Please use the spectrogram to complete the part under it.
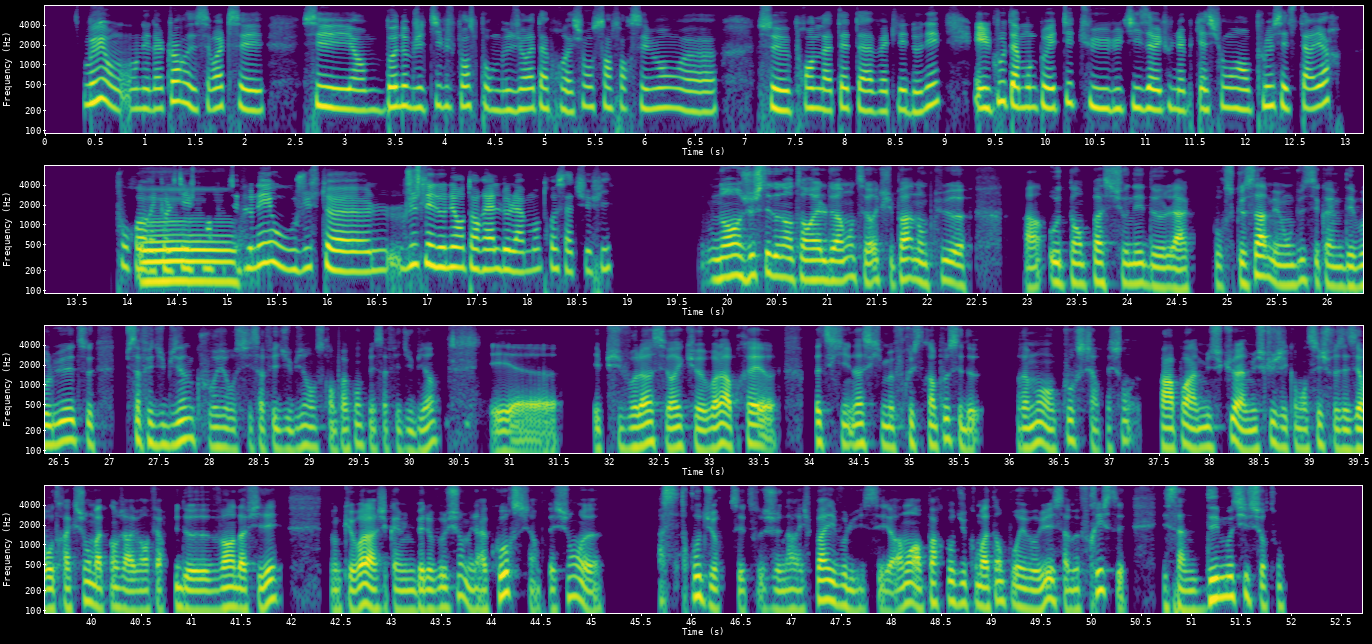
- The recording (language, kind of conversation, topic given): French, advice, Que puis-je faire si je m’entraîne régulièrement mais que je ne constate plus d’amélioration ?
- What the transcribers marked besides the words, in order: tapping; distorted speech; drawn out: "Heu"; "frustre" said as "friste"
